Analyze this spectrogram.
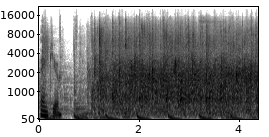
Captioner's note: audience clapping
